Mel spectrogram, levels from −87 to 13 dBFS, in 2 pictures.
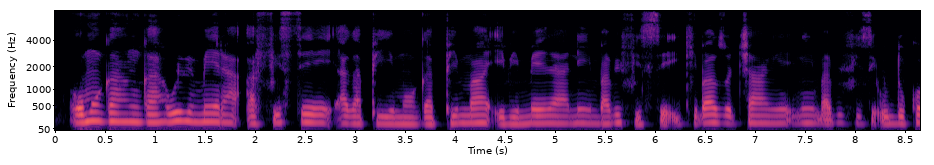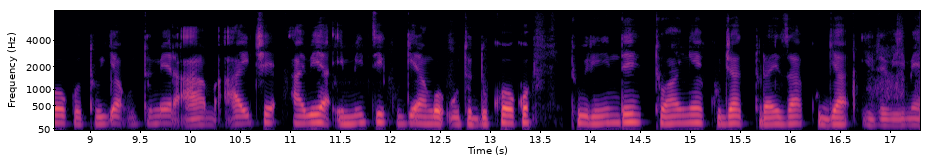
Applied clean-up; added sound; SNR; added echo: none; none; none; none.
